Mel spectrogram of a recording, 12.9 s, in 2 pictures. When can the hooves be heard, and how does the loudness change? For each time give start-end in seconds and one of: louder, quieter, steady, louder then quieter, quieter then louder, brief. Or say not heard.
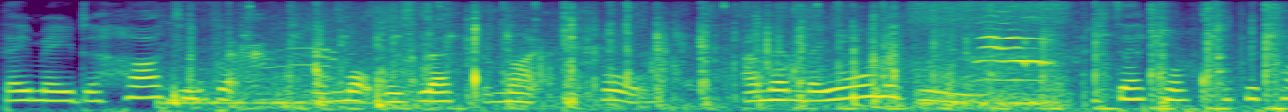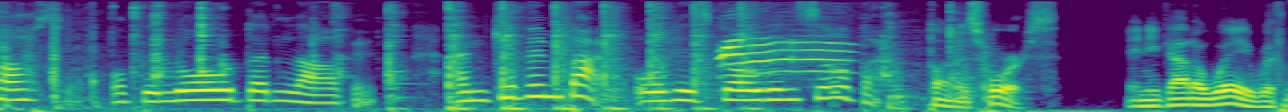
0.9-7.2 quieter.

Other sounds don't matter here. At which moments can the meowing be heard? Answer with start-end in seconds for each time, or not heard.
0.8-2.2, 4.5-5.4, 10.0-10.7.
